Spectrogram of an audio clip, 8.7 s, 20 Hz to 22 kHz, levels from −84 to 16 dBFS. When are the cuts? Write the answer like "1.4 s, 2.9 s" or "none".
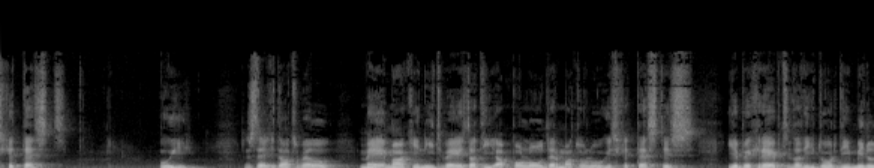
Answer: none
